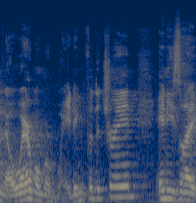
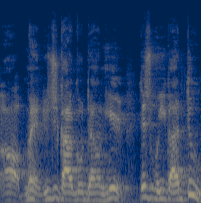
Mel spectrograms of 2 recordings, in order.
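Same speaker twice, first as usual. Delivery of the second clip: put-on New York accent. Retelling what a man on the train said, in a new york accent. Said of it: "So he's like doing that".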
